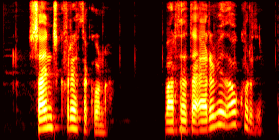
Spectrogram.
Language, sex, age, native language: Icelandic, male, 30-39, Icelandic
